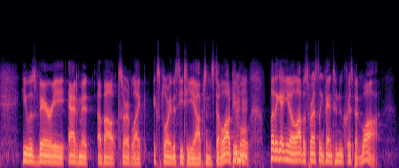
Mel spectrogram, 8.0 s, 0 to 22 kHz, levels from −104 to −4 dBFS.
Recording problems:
muffled; very slightly; fading above 4 kHz

